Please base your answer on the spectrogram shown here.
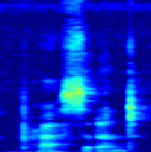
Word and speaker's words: precedent: two unstressed syllables so my first vowel e in both words is the tense red uh red tent e vowel and i'm gonna spell it with letter e because that's how we usually spell the sound thinking about the e pre and making sure that you don't use pre or pray for this pre pre can also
